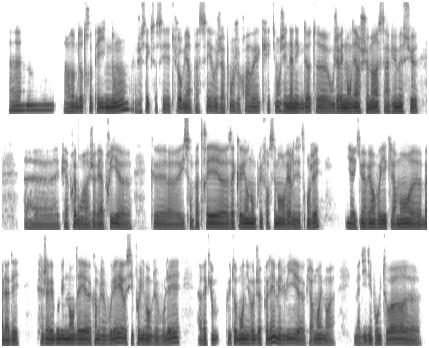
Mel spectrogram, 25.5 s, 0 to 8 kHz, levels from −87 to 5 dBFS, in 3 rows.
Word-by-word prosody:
Hem, 125 +2 -3 0.2
alors 95 -1 -5
dans 100 0 0
d'autres 105 +3 -2
pays, 105 -2 -1
non, 110 +9 +3 0.2
je 90 - -10
sais 100 +2 -5
que - - -15
ça - - -13
s'est 95 -2 -6
toujours 105 +1 -3
bien 95 -1 -1
passé. 95 +6 -7
Au 110 -3 -2
Japon 95 +6 -5
je 100 -2 -6
crois, 110 +3 -5
ouais, 105 +1 -2
qu'effectivement, 105 +1 -7
j'ai 95 -3 -1
une 95 - +4
anecdote, 95 +3 +1
heu, 95 -2 +1
où 90 0 -1
j'avais 95 +1 +2
demandé 95 +1 +4
un 105 - +5
chemin, 95 +3 +1
c'était 95 - -6
un 90 - -1
vieux 95 +4 0
monsieur, 95 0 +1 0.6
heu 85 -1 -6
et - - -8
puis 90 - -7
après, 90 +4 0
bon, 90 -2 0
heu, 85 - -3
j'avais 90 0 -1
appris, 105 +5 0
heu, 90 -3 0 0.4
que, 100 - -6
heu, 90 -2 -1
ils 85 - -4
sont 90 - -4
pas 100 +2 -2
très, 100 +1 -1 0.2
heu, 95 -1 +2
accueillants 100 +1 +4
non 100 -1 +5
plus 110 - -4
forcément 100 -1 0
envers 95 0 +2
les 95 -1 0
étrangers. 100 - 0 0.5
Dirais 95 -3 0
qu'il 100 - -1
m'avait 95 0 +2
envoyé 95 0 +3
clairement, 100 +2 +2
heu, 90 -1 +1
balader. 95 +2 0 0.4
J'avais 105 -2 +2
beau 105 +2 +3
lui 105 - +5
demander, 100 +1 +4
heu, 100 -2 +3
comme 105 -1 0
je 95 - 0
voulais, 100 +6 +2
aussi 105 -3 -1
poliment 100 0 +1
que - - -6
je 95 - -1
voulais, 100 +8 0 0.3
avec 95 0 -3
un 95 +1 -2 0.2
plutôt 105 -1 -2
bon 105 +1 +4
niveau 100 0 +2
de 95 - -1
japonais, 105 +6 +2
mais 110 -5 +4
lui, 105 +4 +1
heu, 95 -3 0
clairement 95 +5 -2
il 100 - -1
m'a 90 -3 -5 0.4
il - - -8
m'a 85 - -5
dit: 95 +4 -3
«Débrouille-toi», 100 0 0 0.3
heu, 90 -2 -2
95 Hz, 220 wpm, -22 LUFS, 95-105 Hz, 0.6 s, un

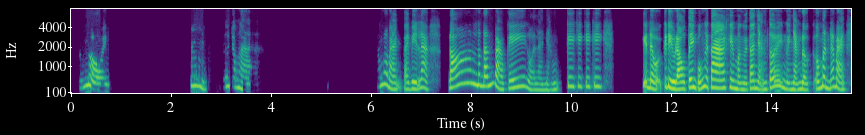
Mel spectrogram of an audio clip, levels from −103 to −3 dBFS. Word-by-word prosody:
Đúng 310 +7 -5
rồi! 210 - -3 1.6
Ừm, 345 -1 -3 0.5
nói 325 +1 -7
chung 295 -2 -7
là 245 - -4 2.7
Đúng 350 +4 -5
rồi 395 -1 -1
bạn, 230 -8 -3
tại 230 - -4
vì 235 +1 +2
nó - - -5
là 285 -4 -1 0.4
đó 305 +7 +2 0.3
nó 370 - 0
đánh 340 +2 +2
vào 285 -11 +1
cái, 300 +5 -1
gọi 215 -4 -6
là, 205 -1 -8
nhận 200 0 -8 0.3
cái 325 -1 -4
cái 330 -2 -5
cái 325 - -4
cái 320 0 -5 0.8
cái - - +2
đầu 260 -4 +2
cái 320 - +2
điều 265 -6 +7
đầu 235 +1 +5
tiên 285 +4 +5
của 230 - +3
người 315 +4 +2
ta 275 -1 +6
khi 275 0 0
mà 240 -3 +1
người 220 -1 -2
ta 255 +3 +1
nhận 230 -3 -1
tới 200 -11 +2
người 240 -5 -1
nhận 220 0 0
được 215 -2 -1
ở 245 - -2
mình 275 -1 +2
á 295 - 0
bạn. 270 -8 +1
270 Hz, 180 wpm, -22 LUFS, 230-320 Hz, 2.7 s, điều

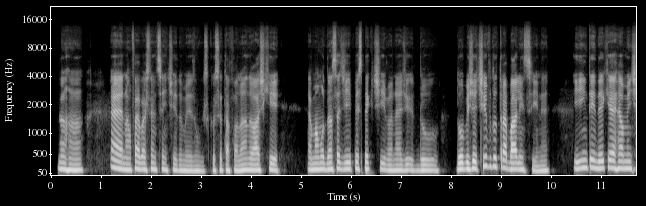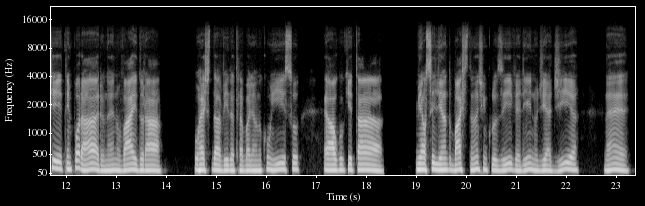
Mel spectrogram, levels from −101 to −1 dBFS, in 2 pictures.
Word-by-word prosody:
Aham, 130 -3 +3 0.5
é, 175 -6 +4
não. 135 -2 +1
Faz 160 +1 +1
bastante 145 0 -1
sentido 130 -3 -2
mesmo 115 -1 0
isso 105 +1 -9
que - - -35
você 125 +2 -2
tá 120 -1 -1
falando, 125 +3 +1
eu 130 - +3
acho 130 -2 +2
que 130 -5 0 0.5
é 140 - -2
uma 140 +1 +3
mudança 150 +2 +1
de 150 +1 0
perspectiva, 145 -3 -2
né? 125 0 +1
De 125 +1 -2
do 125 0 -2 0.3
do 145 +1 +3
objetivo 165 +8 +2
do 210 0 +1
trabalho 150 -7 +2
em 145 - +1
si, 115 -2 -5
né, 115 +2 -1 0.5
e 160 +2 +1
entender 175 -2 +1
que 180 - -5
é 175 -1 +4
realmente 165 0 +1
temporário, 140 -4 0
né, 120 +1 +1
não 125 -1 0
vai 130 +3 +2
durar 125 -1 +1 0.7
o 135 - -2
resto 130 +1 +2
da 130 -2 +2
vida 125 0 0
trabalhando 120 0 0
com 135 +3 -3
isso, 140 +2 -1 0.5
é - - -2
algo 130 0 +2
que 135 +2 -1
tá 130 -2 +1 0.7
me 140 0 +4
auxiliando 135 0 +2
bastante 135 +2 -1
inclusive 125 +1 -2
ali 125 +5 -2
no 125 -3 -1
dia 120 +1 -1
a - - -1
dia, 130 +5 -2 0.5
né? 125 -1 -1
130 Hz, 155 wpm, -22 LUFS, 125-145 Hz, 0.7 s, é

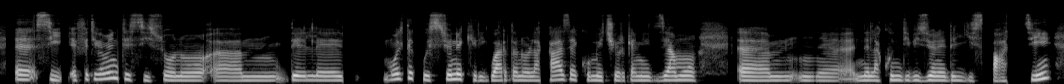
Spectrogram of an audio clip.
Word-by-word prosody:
Eh, 220 -1 +4
sì. 210 -4 -2
Effettivamente, 240 +4 0
sì. 195 -2 -6
Sono, 185 0 +1
uhm, 185 +1 -1
delle 195 -1 +2 0.4
molte 245 +5 +1
questioni 225 +3 +3
che 215 - -6
riguardano 190 0 0
la 185 0 -1
casa 215 +2 0
e 215 - -1
come 195 -1 -1
ci 190 +3 -3
organizziamo, 190 +2 +1 0.4
ehm 185 0 +1
ehm, 175 -1 -4
nella 190 -1 +2
condivisione 195 -1 +1
degli 185 -1 -3
spazi, 175 - 0
190 Hz, 130 wpm, -22 LUFS, 185-205 Hz, 0.4 s, Eh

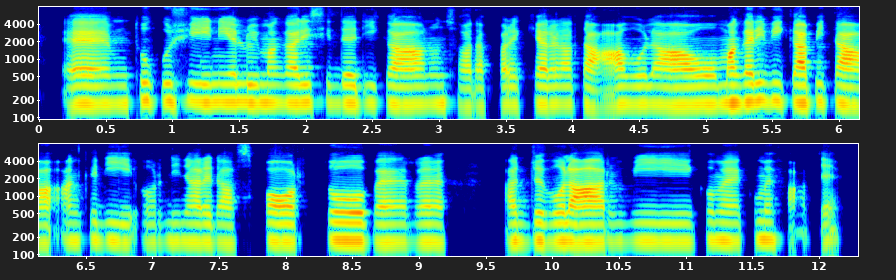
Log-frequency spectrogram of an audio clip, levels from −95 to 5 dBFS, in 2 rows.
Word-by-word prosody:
ehm, 175 +1 +2
tu 195 +1 -6
cucini 190 0 -4
e 185 - +1
lui 185 -1 -3
magari 185 0 -1
si 180 -1 -16
dedica, 175 -1 +1
non 175 +1 -9
so, 175 -2 -21
ad 160 0 -5
apparecchiare 170 +2 -3
la 170 0 -2
tavola 170 -1 +2
o 175 0 -1
magari 185 +2 +4
vi 195 -1 -4
capita 180 -3 +4
anche 175 +1 -8
di 170 -2 -8
ordinare 170 0 -5
da 165 -1 -4
asporto 170 +2 0
per 165 0 -3 0.5
agevolarvi, 170 0 +2
come 175 -2 -4
come 185 -1 -6
fate? 180 - -13
175 Hz, 135 wpm, -26 LUFS, 170-180 Hz, 0.5 s, magari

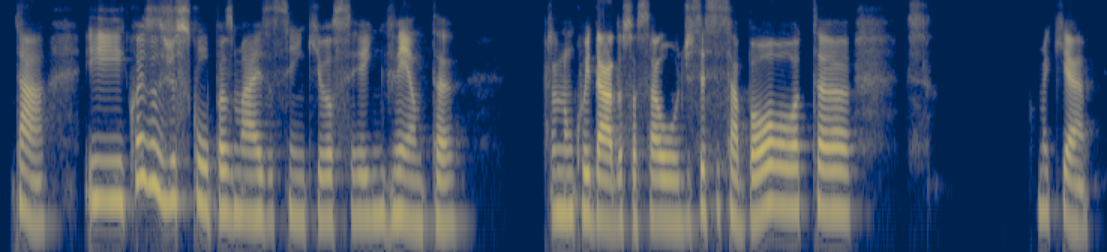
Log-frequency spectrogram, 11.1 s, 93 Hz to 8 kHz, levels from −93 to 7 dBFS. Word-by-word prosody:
Tá, 170 -5 +1 0.4
e 235 -1 0
quais 335 -1 +1
as 290 -6 +2
desculpas 225 -4 0
mais, 180 -1 -2
assim, 180 0 -10
que 180 +1 -7
você 180 0 -5
inventa 170 -3 -1 0.8
para 190 - -7
não 190 0 -2
cuidar 175 -4 +6
da 170 - -3
sua 175 0 -4
saúde? 170 -1 -1
Você 200 - -1
se 200 +1 -5
sabota? 200 +2 +2 1.8
Como 200 -3 -13
é - - -11
que 195 0 -5
é? 155 -3 +2
185 Hz, 125 wpm, -23 LUFS, 175-205 Hz, 1.8 s, cuidar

